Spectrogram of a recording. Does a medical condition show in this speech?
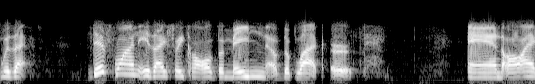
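Yes: cerebral palsy.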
